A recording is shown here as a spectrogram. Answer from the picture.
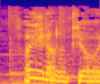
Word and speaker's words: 平清盛: 平の清森って読むんだ。のって入るんだね。平の清盛、平安時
